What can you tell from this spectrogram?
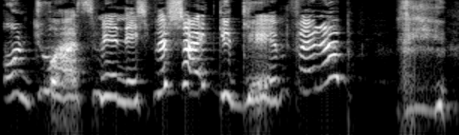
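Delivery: loud, high furious teacher; teacher angrily scolding Philipp for not telling her; angry. Acted.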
